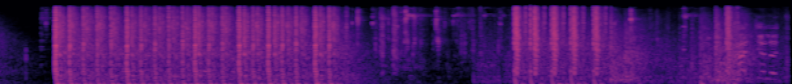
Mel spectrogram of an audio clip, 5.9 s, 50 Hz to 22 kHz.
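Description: A SCAR-H battle rifle fires in Battlefield 4 on PC, loud rapid bursts of gunshots in a steady stream, then a short pause before another run of shots with a few spaced single-shot cracks.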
